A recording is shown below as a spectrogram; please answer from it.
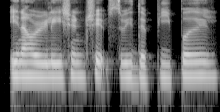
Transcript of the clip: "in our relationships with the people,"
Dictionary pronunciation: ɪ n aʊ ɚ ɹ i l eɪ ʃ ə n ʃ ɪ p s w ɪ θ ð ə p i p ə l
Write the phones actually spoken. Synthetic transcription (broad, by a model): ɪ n aʊ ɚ ɹ i l eɪ ʃ ə n ʃ ɪ p s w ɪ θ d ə p i p ə l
